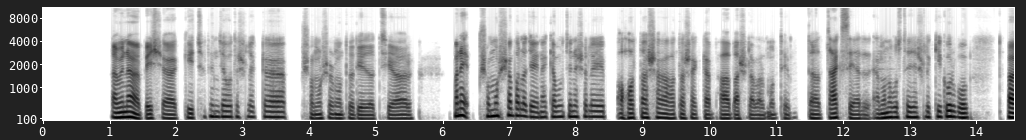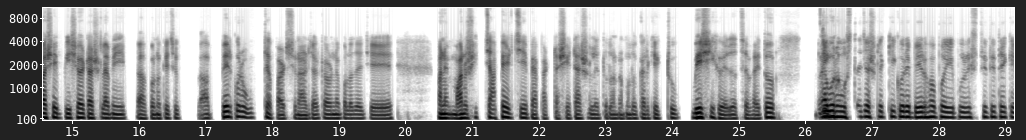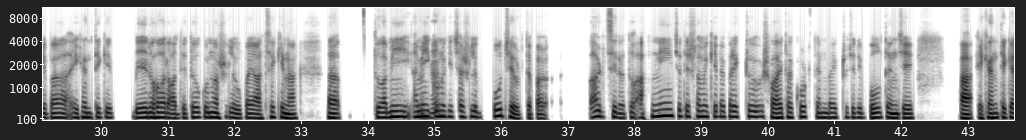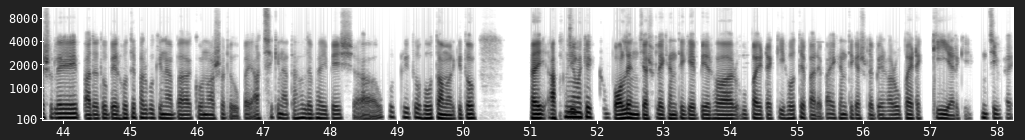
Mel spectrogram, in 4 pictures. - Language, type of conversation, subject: Bengali, advice, নতুন কোনো শখ শুরু করতে গিয়ে ব্যর্থতার ভয় পেলে বা অনুপ্রেরণা হারিয়ে ফেললে আমি কী করব?
- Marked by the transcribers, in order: horn; lip smack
